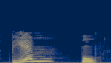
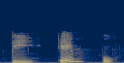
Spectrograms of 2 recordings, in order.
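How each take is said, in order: First: The i and e stay in one syllable. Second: The i and e are split into two syllables. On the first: The two vowels form a diphthong. The speaker calls it right. "Al dividirla, queda así" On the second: The two vowels are wrongly separated. The speaker calls it wrong. "Es incorrecto"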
